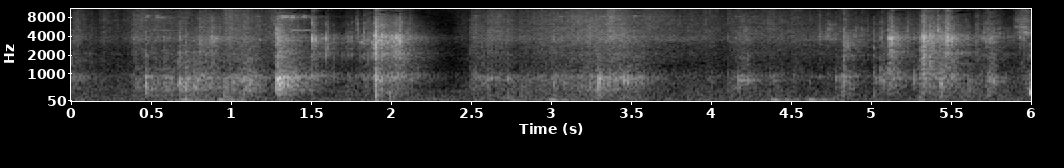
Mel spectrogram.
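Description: Crinkling plastic packaging and a few light knocks and clicks as blister-packed items are handled and set down on a table.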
